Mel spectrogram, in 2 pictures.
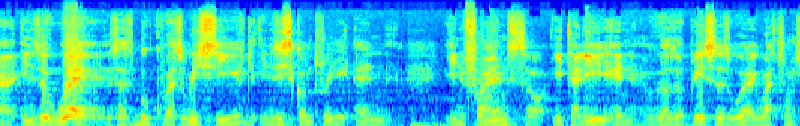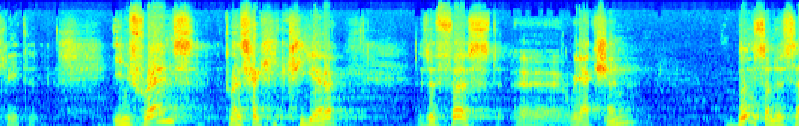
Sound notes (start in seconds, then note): none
